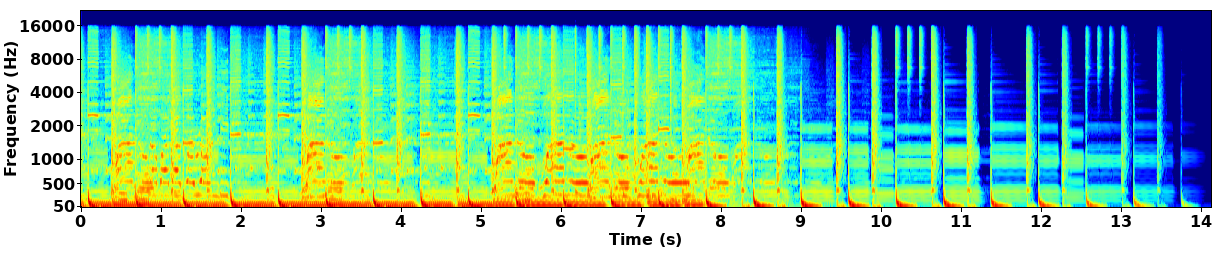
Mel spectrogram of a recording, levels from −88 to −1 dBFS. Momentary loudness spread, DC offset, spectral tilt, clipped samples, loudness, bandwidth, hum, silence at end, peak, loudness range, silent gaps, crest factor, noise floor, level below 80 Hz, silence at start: 12 LU; under 0.1%; -4.5 dB/octave; under 0.1%; -15 LUFS; 16.5 kHz; none; 0.35 s; 0 dBFS; 9 LU; none; 14 dB; -44 dBFS; -18 dBFS; 0 s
